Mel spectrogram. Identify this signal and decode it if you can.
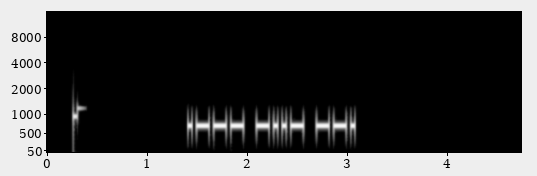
Morse code, heard as a keyed tone, about 28 wpm, 700 Hz. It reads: JXG
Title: USA Call Sign Postfixes - 3 Letters 28wpm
